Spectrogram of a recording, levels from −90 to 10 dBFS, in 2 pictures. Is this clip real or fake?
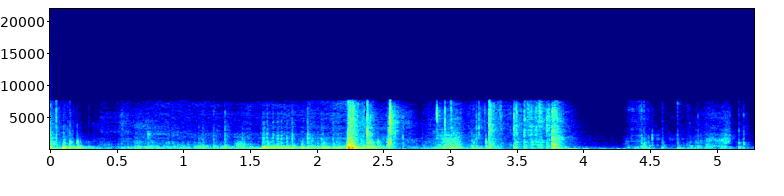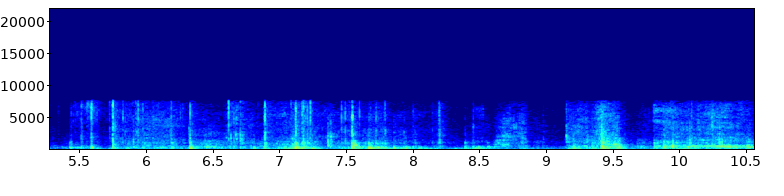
real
